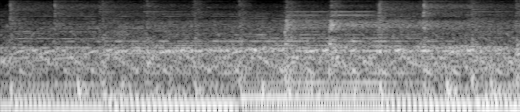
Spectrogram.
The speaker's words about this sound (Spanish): Él hacía de centinela en el exterior, enfrente del banco, y huyó en cuanto oyó que llegaba la policía. Reconoció las sirenas desde lejos.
